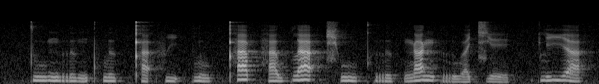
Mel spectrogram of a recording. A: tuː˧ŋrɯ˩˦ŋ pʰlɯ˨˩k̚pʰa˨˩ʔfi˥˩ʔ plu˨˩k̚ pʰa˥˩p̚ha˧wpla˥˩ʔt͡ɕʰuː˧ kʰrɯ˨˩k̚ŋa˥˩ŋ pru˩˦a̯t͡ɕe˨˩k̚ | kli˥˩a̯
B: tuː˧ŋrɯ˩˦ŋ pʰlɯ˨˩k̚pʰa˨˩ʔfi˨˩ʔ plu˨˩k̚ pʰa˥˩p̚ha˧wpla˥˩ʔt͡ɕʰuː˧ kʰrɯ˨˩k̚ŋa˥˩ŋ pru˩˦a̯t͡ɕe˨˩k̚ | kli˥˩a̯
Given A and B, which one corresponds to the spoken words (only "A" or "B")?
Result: B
